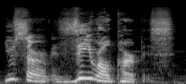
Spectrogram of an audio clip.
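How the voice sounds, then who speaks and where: Man with a high, animated voice, emphatic insults, music behind. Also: slow pace.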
